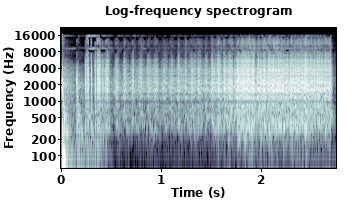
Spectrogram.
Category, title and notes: Sound effects > Objects / House appliances
OBJCoin-Samsung Galaxy Smartphone, CU Quarter, Drop, Spin 11 Nicholas Judy TDC
quarter, foley, spin, drop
